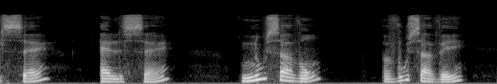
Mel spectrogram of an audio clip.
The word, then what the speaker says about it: vous savez: Alright, so now vous, and then we get this vous savez. Repeat. Vous savez. Okay, keep in mind that this ending EZ, okay, is pronounced like E.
